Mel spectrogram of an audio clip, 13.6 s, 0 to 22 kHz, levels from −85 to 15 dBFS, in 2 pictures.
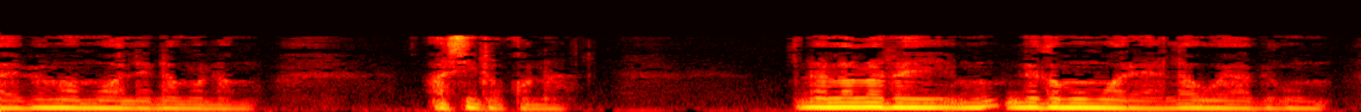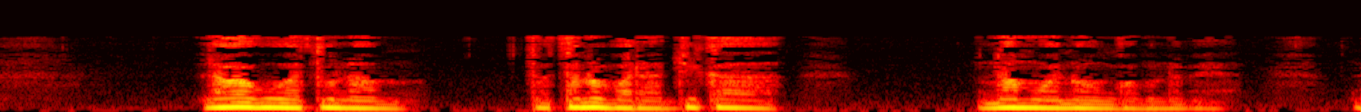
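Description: Vorbis compression damage runs through the whole speech clip and is likely the cause of its sound. Nothing is present above 6.5 kHz. The treble below that cut-off has been quantised so coarsely that fine detail turns into hiss-like noise of similar energy. The speech sounds grainy and hissy, with roughened tones and smeared consonant attacks. The damage is heavy, which fits a very low bitrate of around 17 kbps.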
